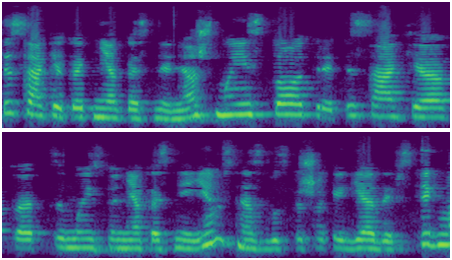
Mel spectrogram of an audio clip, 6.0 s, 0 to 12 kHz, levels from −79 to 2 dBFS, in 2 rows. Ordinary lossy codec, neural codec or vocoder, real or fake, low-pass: AAC, 32 kbps; none; real; 10.8 kHz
